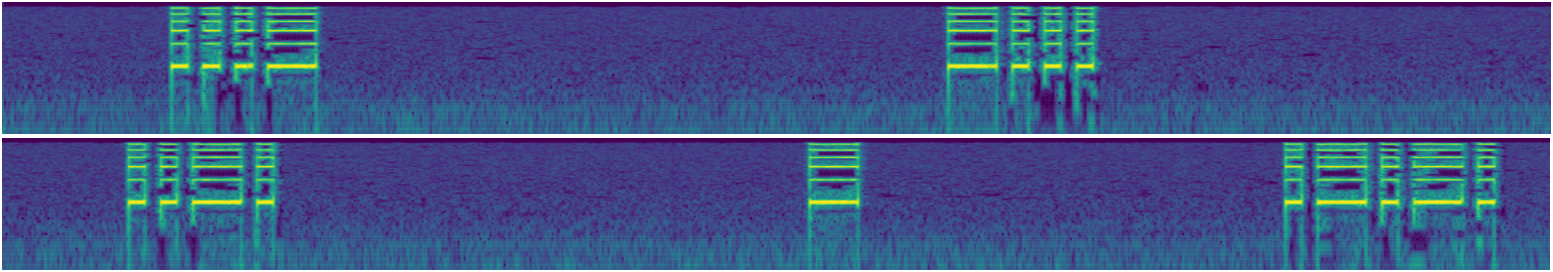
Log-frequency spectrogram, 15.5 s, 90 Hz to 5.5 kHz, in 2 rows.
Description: Morse code, heard as a keyed tone, about 15 wpm, 750 Hz. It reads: V B F T <AR>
